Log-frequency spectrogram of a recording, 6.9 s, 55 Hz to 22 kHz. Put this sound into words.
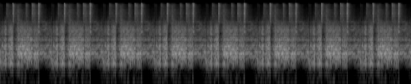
Space Tunnel 2
beat, dance, electronica, loop, processed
